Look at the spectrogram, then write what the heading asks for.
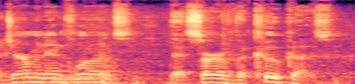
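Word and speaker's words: Kuchen: influence that serve the kukas it's actually uh spell Kuching like k-u-c-h-e-n something like that but it's pronounced Kuka anyway what we're gonna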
